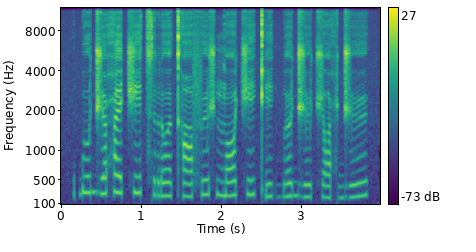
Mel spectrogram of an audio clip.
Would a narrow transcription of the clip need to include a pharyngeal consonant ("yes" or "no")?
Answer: yes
